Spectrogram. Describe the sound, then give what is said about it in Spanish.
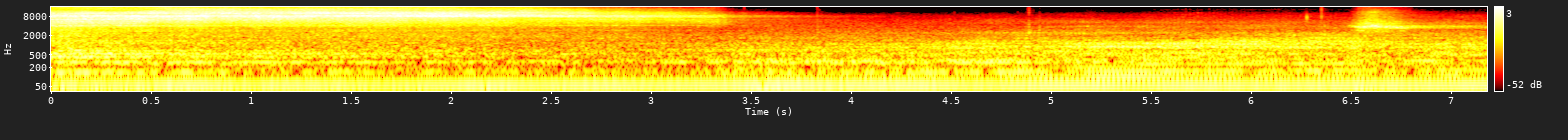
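Slow, deep breathing during a guided chakra breathing exercise: a long, airy exhale hisses steadily for about three seconds, then fades to a faint, quiet breath. “Ahí respiramos despacito con nuestro chakra.”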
